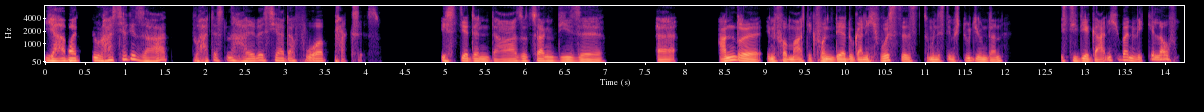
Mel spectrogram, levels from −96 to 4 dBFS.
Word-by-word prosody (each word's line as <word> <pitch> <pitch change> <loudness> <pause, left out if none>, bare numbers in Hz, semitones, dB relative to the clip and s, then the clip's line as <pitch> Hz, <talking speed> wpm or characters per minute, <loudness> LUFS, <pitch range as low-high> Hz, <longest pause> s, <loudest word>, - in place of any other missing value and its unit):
Ja, 115 -4 +4
aber 120 0 +5 0.2
du 135 -4 +3
hast 140 +6 0
ja 185 - 0
gesagt, 95 - -1 0.3
du - - -5
hattest 110 +6 -5
'n 120 -7 -2
1/2 110 +3 -1
Jahr 125 -3 0
davor 115 -1 -1
Praxis. - - -8 0.8
Ist 95 - -1
dir 115 -3 +4
denn 100 -1 0
da 95 +2 -3
sozusagen 105 -1 +1
diese, 90 -3 0 0.7
äh, 85 -2 0 0.5
andere 110 - +5
Informatik, 95 -1 +1
von 100 -2 +4
der 100 -2 +5
du 100 - +1
gar 90 -1 +1
nicht 90 +3 0
wusstest 105 -6 +1
zumindest 90 -1 0
im 85 - -1
Studium 100 -4 0
dann, 90 +4 -1 0.7
ist - - -5
die 105 - 0
dir 110 -1 +4
gar 90 0 -1
nicht 145 - -3
über 155 -1 -1
'n 130 -6 0
Weg 95 - -4
gelaufen? 95 0 -1
100 Hz, 175 wpm, -25 LUFS, 95-115 Hz, 0.8 s, aber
